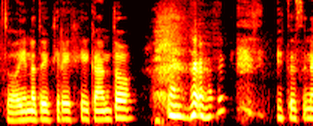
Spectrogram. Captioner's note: laughing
